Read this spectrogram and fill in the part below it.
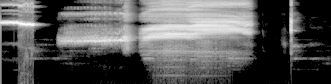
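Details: A weaver, called burung manyar, in its 'nyerut' song: a sharp whistled note, then a flat buzzing hiss and a longer, louder sizzling wheeze, closing with a faint click.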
